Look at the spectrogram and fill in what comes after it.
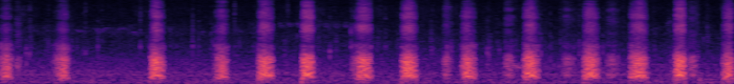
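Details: Hedgehog fight, one animal defending its territory against a newcomer, recorded on a GoPro; loud, harsh puffing snorts repeat about twice a second in an uneven, steady train, with no other sounds.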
